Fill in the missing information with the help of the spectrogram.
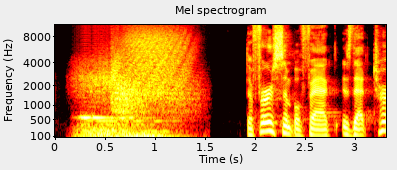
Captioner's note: whooshing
